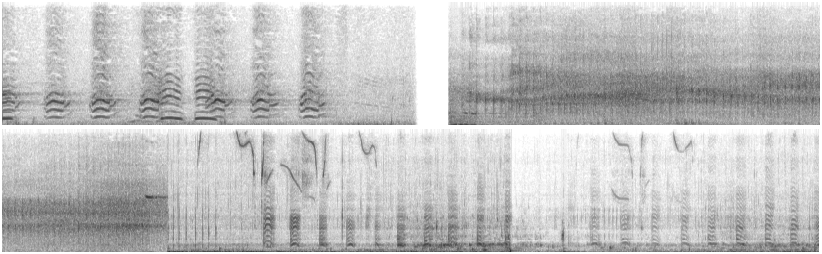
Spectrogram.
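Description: Dolphin calls: a rapid series of short rising-and-falling squeaky chirps, about three a second. After an abrupt cut comes a few seconds of dense hiss-like noise. After another cut come high sweeping whistles over fast trains of clicks.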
